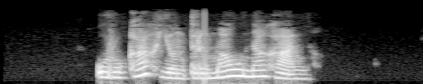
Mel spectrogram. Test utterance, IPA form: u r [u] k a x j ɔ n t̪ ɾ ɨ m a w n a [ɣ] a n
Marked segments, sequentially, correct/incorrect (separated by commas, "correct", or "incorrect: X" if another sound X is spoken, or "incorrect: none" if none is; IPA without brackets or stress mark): correct, correct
